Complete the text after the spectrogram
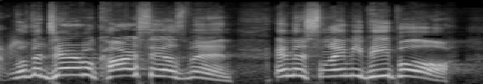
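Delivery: high-pitched, laughing indignation; mock-indignant retort. Storyteller answering imagined commenters, mock indignant. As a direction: fire back in exaggerated protest.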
